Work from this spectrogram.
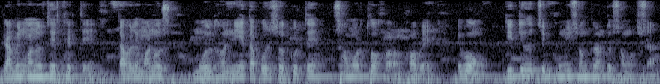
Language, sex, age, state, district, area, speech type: Bengali, male, 45-60, West Bengal, Paschim Medinipur, rural, spontaneous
